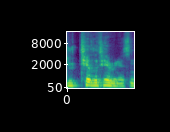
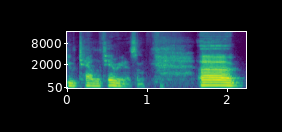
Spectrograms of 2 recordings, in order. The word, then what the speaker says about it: utilitarianism: It is utilitarianism, not utilitarianism.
